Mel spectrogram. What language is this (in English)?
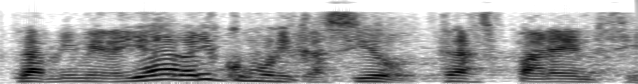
Catalan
